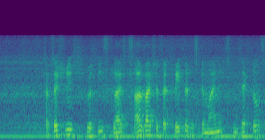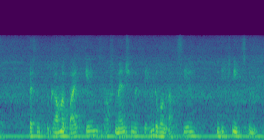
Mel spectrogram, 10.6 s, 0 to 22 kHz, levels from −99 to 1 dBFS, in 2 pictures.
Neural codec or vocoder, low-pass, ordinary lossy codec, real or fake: codec, 16 kHz, 0.9 kbps, LongCat-Audio-Codec; none; none; fake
